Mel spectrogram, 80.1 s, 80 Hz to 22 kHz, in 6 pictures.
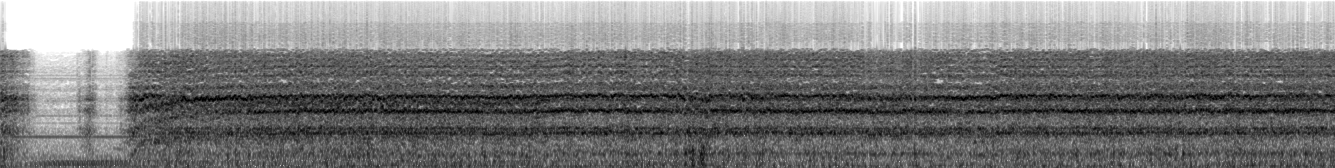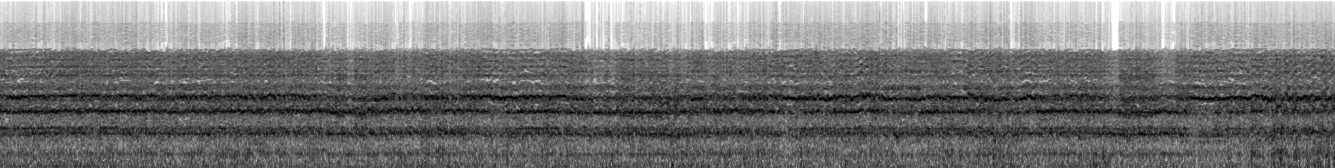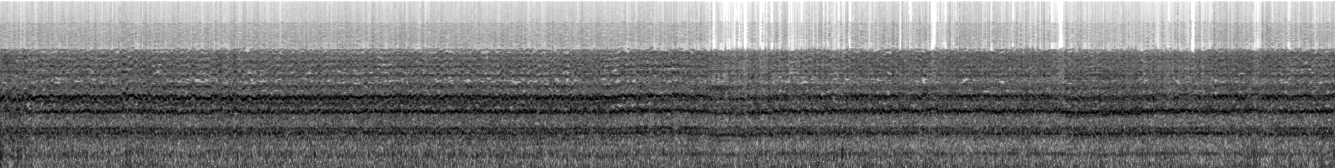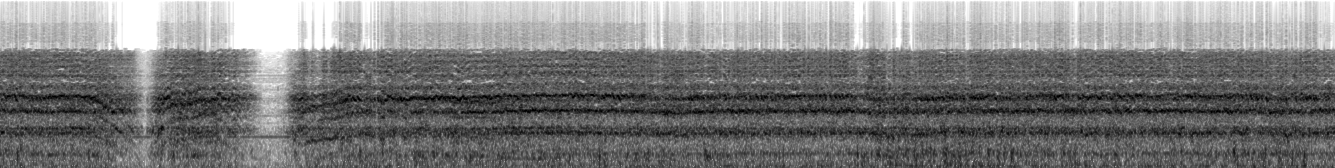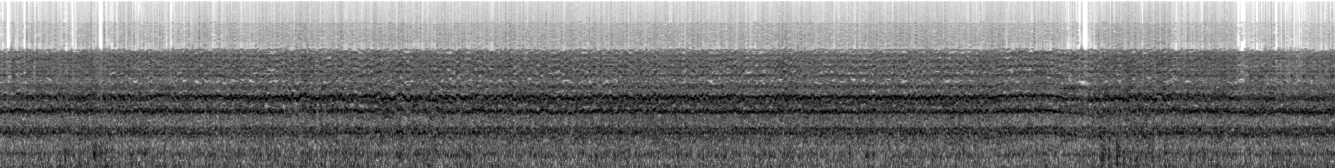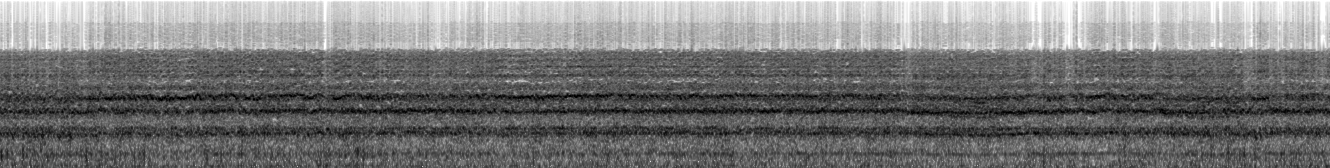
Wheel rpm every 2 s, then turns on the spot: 70, 200, 210, 230, 220, 230, 230, 230, 230, 220, 220, 220, 220, 210, 210, 210, 220, 230, 230, 230, 140, 120, 220, 230, 230, 240, 230, 230, 210, 210, 210, 210, 230, 220, 230, 230, 230, 230, 220, 220.
none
